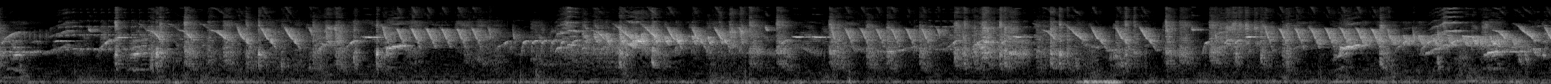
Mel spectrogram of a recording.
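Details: Loud, lively kretekan song of a white-rumped shama (Murai Batu): long runs of fast, rattling, repeated high notes, with chattering phrases and short whistles, delivered almost without pause.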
